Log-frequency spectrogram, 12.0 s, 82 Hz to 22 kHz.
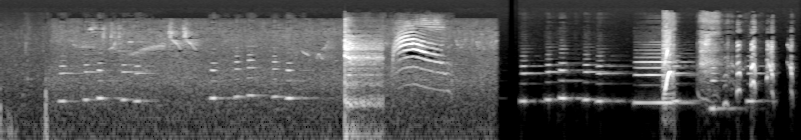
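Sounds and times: light plucked music: 0.7s - 5.4s, 7.8s - 11.6s.

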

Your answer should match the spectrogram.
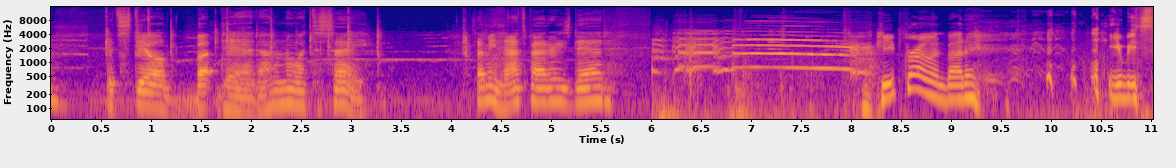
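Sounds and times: rooster crowing: 2.5s - 5.0s, 6.0s - 8.3s.

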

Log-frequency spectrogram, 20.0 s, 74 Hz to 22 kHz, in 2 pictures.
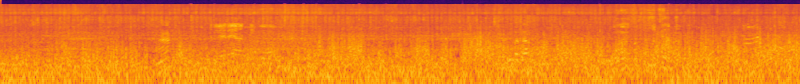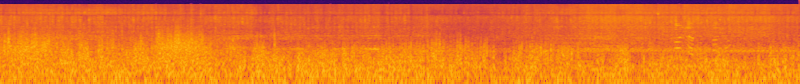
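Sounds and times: wind buffeting microphone: 0.0s - 20.0s
faint voices: 6.1s - 11.1s, 17.0s - 19.5s.

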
